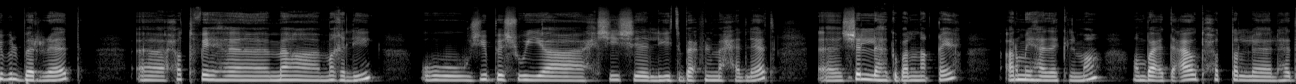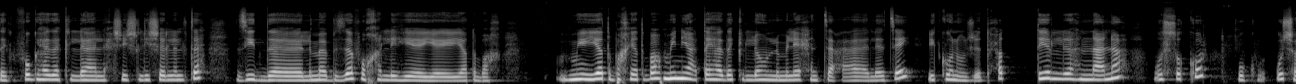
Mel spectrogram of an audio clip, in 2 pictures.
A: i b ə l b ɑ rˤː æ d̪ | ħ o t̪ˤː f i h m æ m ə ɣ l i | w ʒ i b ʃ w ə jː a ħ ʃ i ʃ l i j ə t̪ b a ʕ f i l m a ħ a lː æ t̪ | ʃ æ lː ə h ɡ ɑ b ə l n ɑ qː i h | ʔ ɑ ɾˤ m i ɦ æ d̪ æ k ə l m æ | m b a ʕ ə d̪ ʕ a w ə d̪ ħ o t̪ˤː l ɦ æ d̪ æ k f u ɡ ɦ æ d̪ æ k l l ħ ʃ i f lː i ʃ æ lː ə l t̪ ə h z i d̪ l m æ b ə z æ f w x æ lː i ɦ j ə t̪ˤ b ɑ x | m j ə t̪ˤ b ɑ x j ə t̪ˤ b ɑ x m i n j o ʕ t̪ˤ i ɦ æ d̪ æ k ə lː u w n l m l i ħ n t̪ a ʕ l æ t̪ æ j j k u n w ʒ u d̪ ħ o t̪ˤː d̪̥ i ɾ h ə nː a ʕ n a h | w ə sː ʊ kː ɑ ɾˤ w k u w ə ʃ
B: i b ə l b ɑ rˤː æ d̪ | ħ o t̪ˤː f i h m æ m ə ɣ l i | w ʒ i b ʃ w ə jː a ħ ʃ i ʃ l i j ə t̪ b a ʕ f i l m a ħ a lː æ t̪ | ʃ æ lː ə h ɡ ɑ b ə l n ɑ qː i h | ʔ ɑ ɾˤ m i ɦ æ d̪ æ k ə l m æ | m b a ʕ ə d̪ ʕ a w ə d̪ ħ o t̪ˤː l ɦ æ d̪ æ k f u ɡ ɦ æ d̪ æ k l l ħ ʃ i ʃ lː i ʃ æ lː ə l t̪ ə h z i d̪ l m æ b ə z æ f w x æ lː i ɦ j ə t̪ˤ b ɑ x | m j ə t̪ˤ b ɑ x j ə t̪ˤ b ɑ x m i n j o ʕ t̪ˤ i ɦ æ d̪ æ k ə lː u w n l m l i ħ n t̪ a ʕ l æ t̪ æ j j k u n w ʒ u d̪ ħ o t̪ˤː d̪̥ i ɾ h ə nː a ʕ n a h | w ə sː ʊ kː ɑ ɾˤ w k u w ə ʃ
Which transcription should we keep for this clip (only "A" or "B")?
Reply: B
